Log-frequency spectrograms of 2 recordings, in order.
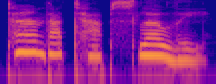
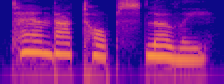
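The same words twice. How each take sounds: First: "tap" with an open front a vowel; measured model sentence, "tap" rhyming with "map"; minimal-pair demo. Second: "top" with an open back o vowel; measured model sentence, "top" rhyming with "mop"; minimal-pair demo. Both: Shown as a demonstration. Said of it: "match it to one of the pairs".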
